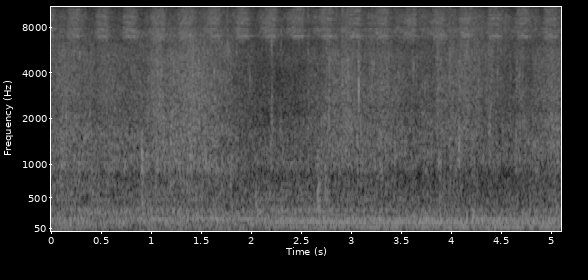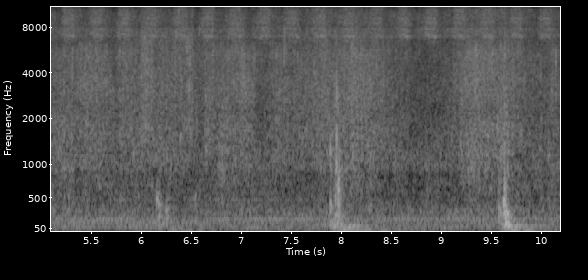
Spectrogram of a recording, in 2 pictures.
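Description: Boat wake waves hitting the plastic hull of a small Sun Dolphin American 12 jon boat taken broadside: two low thumps, the second about two seconds before the end, over a steady low hum and light wind.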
